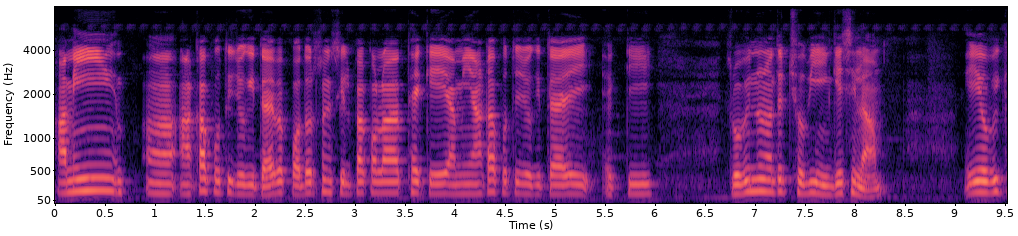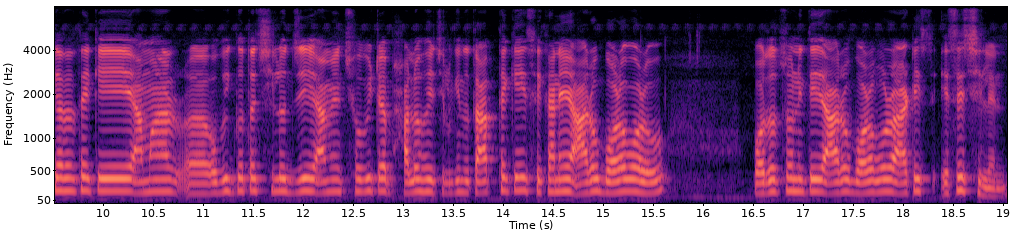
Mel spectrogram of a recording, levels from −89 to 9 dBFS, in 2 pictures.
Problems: none marked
